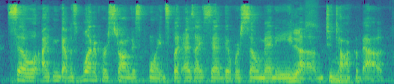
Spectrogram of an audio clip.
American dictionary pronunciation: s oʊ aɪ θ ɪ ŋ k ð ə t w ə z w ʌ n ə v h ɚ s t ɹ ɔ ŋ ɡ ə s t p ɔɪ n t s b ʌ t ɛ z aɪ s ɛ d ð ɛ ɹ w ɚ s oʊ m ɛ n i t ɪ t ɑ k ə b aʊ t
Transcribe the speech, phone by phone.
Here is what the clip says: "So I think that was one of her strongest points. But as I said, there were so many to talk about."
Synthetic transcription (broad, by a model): s oʊ aɪ θ ɪ ŋ k ð ə t w ə z w ʌ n ə v ɚ s t ɹ ɔ ŋ ɡ ə s t p ɔɪ n t s b ʌ t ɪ z aɪ s ɛ d ð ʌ ɹ w ɚ s oʊ m ɛ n i t ɪ t ɑ k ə b aʊ t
